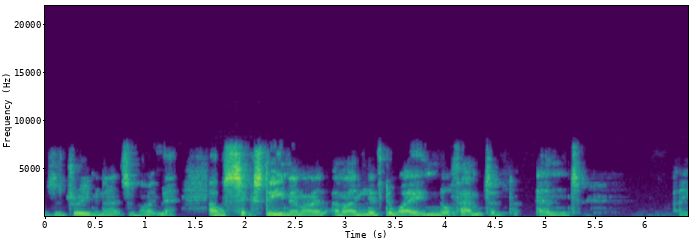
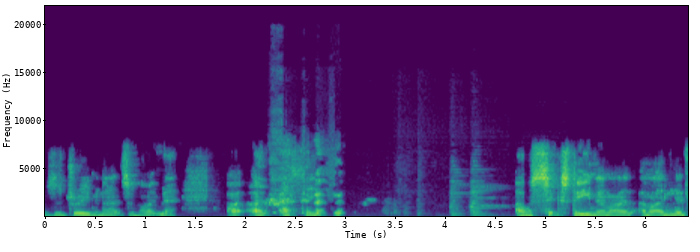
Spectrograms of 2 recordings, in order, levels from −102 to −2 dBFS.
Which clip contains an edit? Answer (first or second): first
